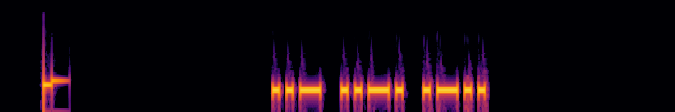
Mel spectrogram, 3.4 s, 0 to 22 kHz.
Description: Morse code, heard as a keyed tone, about 36 wpm, 700 Hz. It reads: UFL
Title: USA Call Sign Postfixes - 3 Letters 35wpm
